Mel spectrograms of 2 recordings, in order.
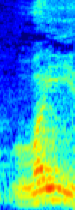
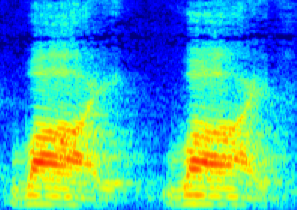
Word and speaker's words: Y: اپنا منہ کھولیں گے, ورنہ یہ وائی نہیں ہوگا, وئی ہو جائے گا, اور وئی صحیح تلفظ نہیں ہے. اس کا صحیح تلفظ ہے وائی.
